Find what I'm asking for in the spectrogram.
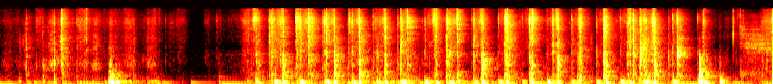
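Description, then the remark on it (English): A deck of cards being shuffled, with a brief crisp riffle, a short pause, then a long stretch of rapid, rhythmic papery clicks and flutters at steady loudness, with no voices. “Do one more shuffle, see what happens here.”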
